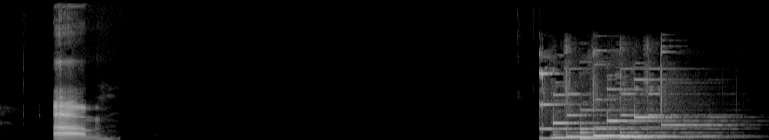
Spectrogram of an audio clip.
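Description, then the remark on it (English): A brief tonal blip, then after several seconds of silence a bright little chime of several layered, sustained pitches rings out for about two seconds before fading. “All right, little chime sound.”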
